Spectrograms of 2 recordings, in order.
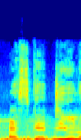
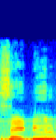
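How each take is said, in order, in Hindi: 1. यह शब्द sk ध्वनि से शुरू होता है। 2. यह शब्द sh ध्वनि से शुरू होता है। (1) "जबकि एस्केड्यूल होता है" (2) "मैं शेड्यूल बोलता था"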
